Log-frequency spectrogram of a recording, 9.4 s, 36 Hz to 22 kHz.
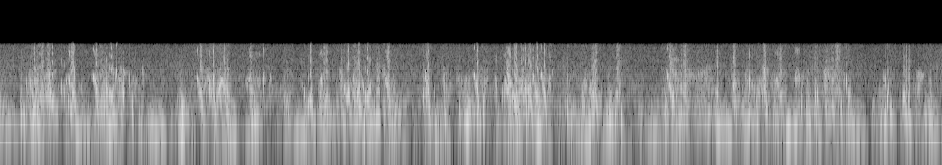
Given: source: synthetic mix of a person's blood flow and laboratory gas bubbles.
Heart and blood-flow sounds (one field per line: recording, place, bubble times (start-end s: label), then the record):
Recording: Doppler ultrasound of blood flow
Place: precordium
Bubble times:
0.00-0.07 s: bubbles
0.18-0.82 s: bubbles
0.91-1.47 s: bubbles
1.95-2.34 s: bubbles
2.45-2.79 s: bubbles
2.83-2.95 s: bubbles
3.00-3.94 s: bubbles
4.20-4.35 s: bubbles
4.40-4.52 s: bubbles
4.56-4.88 s: bubbles
4.93-5.54 s: bubbles
5.63-6.02 s: bubbles
6.11-6.26 s: bubbles
6.60-7.22 s: bubbles
7.25-7.27 s: bubbles
7.30-7.88 s: bubbles
7.94-8.07 s: bubbles
8.12-8.54 s: bubbles
8.71-8.77 s: bubbles
8.82-9.36 s: bubbles
From the record:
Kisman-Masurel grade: 332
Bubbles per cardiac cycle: rolling drumbeat, 9 or more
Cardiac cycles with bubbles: 50 to 99%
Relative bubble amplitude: moderate (0.250 to 0.450)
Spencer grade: 3 (all of the cardiac periods contain showers or single bubble signals, but not dominating or overriding the cardiac motion signals)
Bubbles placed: anywhere in the cardiac cycle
